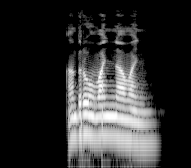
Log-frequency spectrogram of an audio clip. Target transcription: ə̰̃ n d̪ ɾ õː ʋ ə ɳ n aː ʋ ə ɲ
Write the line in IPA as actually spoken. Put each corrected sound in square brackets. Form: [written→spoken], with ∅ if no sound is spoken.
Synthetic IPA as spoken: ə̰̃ n d̪ ɾ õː ʋ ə [ɳ→ɲ] n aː ʋ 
